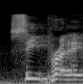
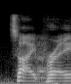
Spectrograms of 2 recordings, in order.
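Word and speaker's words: cy-près: C prey. I know people who call it cyp prey and I have great respect for them, but that's not really the way it's it's pronounced. And if my students mispronounce it on the final, I take off.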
